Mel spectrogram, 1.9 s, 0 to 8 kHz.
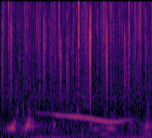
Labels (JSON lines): {"label": "biophony", "recorder": "SoundTrap 300"}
